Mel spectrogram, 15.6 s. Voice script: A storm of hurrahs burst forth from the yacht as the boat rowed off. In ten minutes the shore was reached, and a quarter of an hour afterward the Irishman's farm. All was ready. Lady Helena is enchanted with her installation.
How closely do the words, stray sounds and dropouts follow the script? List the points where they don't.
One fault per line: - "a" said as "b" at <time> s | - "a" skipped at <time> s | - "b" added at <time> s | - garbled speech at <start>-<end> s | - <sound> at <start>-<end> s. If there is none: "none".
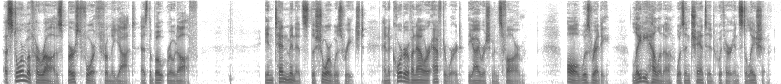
- whoosh at 4.5-4.7 s
- "is" said as "was" at 13.5 s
